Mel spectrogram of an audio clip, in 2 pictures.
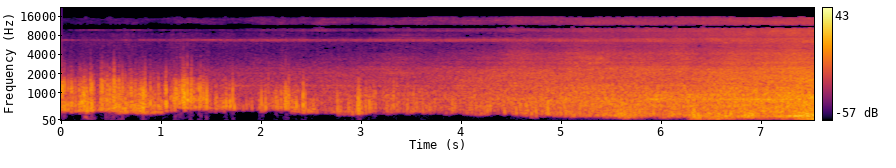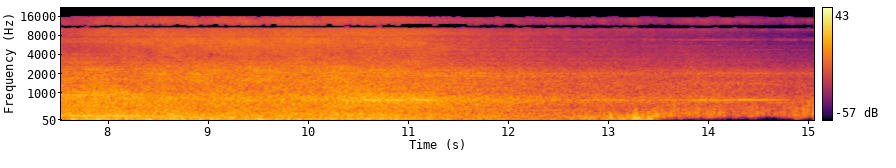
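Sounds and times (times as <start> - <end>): train passing at speed: 3.2 - 15.0.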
